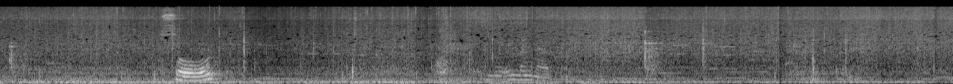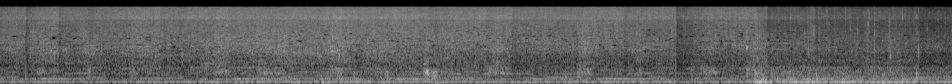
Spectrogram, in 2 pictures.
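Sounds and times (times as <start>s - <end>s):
meat sizzling in a pan: 0.0s - 19.0s
wooden spatula scraping a pan: 11.6s - 17.2s.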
